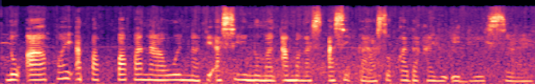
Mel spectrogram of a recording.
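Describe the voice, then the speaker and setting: A woman's voice: on the high side, fairly even intonation, moderate pace, close to an everyday voice. An actress with an Ilocano accent playing a devoted, respectful female physical therapist in a radio drama. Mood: concerned, inquiring. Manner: earnest, respectful. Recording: noisy radio drama recording.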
